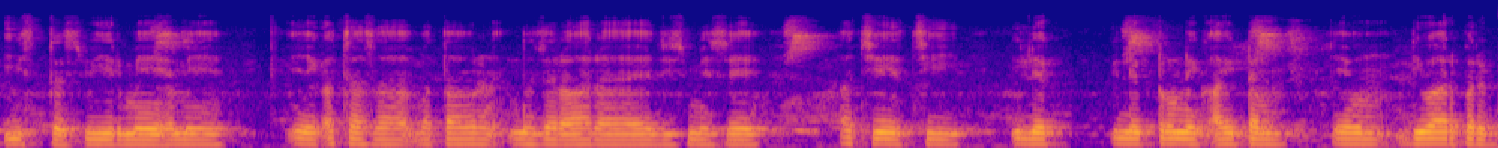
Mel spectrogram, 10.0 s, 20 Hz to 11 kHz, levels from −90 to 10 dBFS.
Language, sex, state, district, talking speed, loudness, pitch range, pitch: Hindi, male, Rajasthan, Bikaner, 130 wpm, -17 LUFS, 115-125 Hz, 120 Hz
